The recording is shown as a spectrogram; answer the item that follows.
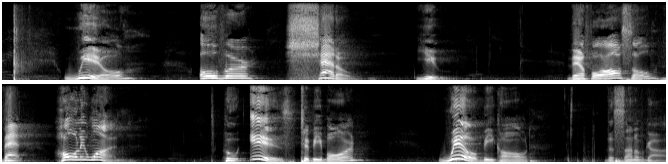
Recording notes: Broadcast Ministry of First Antioch Baptist Church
